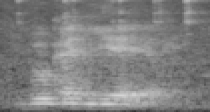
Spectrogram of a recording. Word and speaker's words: boucanier: That, in the phonetics of the era, was not how we pronounce it today. They called it boucanier, because Old French had different cadence and phonetics than it does today.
